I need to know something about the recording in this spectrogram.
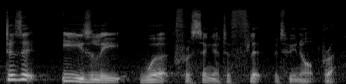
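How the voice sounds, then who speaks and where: A man presenting a live concert broadcast from a concert hall, speaking in a measured, formal way. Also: on the low side, huge pitch swings, a little mellow, a little hiss or hum.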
